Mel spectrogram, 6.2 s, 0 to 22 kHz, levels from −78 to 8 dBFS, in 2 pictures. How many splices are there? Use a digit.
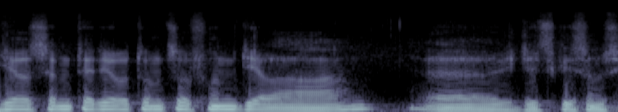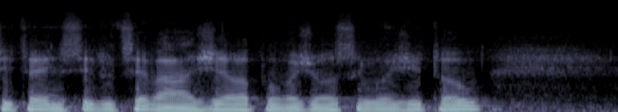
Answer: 1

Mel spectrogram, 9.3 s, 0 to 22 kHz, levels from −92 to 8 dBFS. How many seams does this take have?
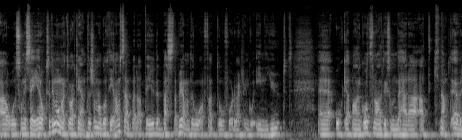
1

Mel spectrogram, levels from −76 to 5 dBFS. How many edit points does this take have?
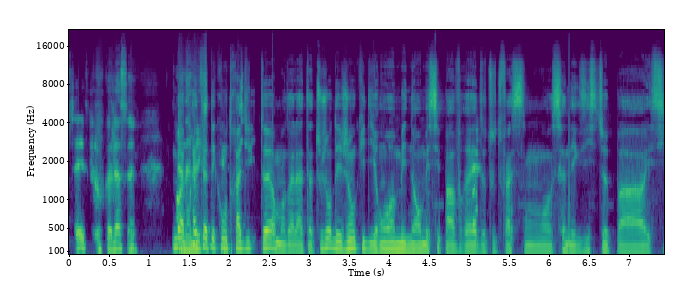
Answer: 1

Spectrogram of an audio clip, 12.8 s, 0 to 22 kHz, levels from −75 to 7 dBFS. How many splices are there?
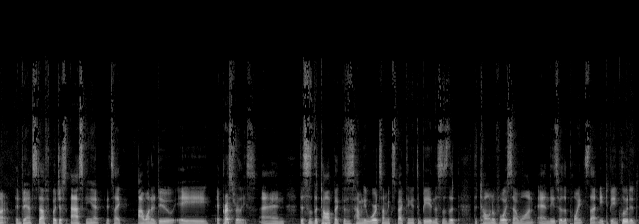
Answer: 1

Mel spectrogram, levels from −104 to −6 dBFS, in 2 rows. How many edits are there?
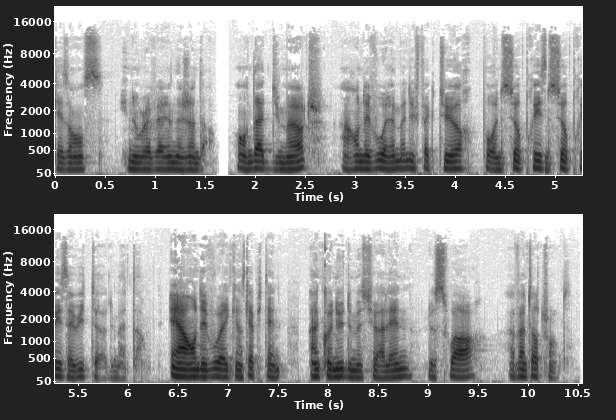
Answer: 6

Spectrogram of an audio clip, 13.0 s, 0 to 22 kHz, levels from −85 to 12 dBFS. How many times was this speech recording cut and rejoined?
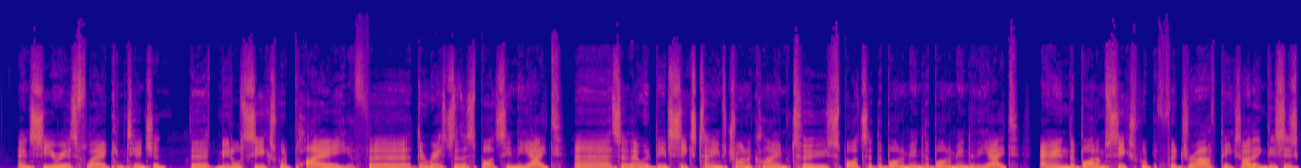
6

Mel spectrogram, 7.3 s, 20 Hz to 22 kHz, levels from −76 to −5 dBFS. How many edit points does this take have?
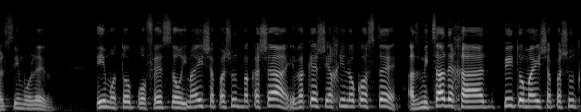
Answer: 2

